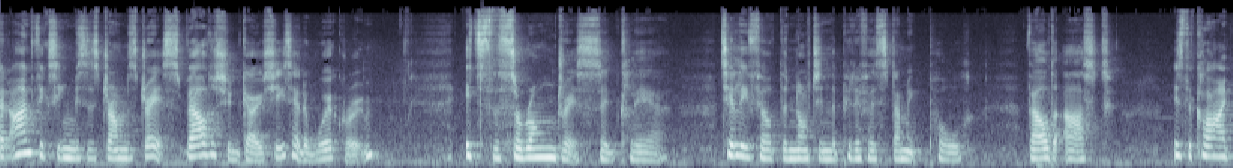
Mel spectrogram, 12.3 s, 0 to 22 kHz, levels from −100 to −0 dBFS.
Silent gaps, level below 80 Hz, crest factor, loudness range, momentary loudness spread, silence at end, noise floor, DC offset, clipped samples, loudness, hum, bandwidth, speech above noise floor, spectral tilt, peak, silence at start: none; -52 dBFS; 18 dB; 4 LU; 12 LU; 0 s; -42 dBFS; under 0.1%; under 0.1%; -17 LUFS; none; 18 kHz; 25 dB; -3.5 dB/octave; 0 dBFS; 0 s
